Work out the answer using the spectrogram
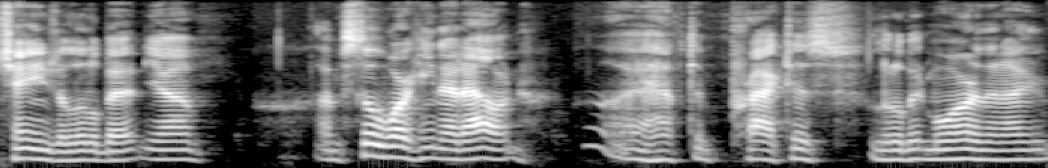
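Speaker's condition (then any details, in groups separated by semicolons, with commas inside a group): Parkinson's disease, tremor predominant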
